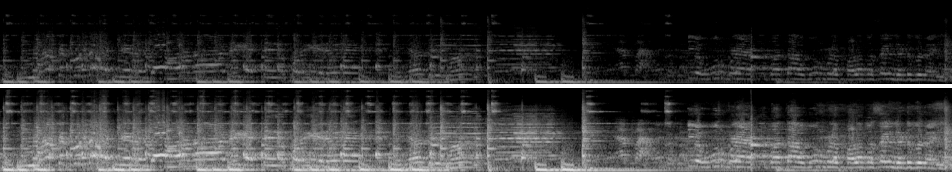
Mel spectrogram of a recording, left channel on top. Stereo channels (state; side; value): quieter; left; 24.8 dB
